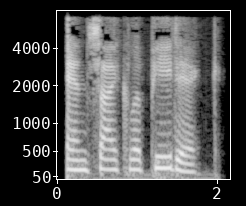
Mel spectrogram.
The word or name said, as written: encyclopaedically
